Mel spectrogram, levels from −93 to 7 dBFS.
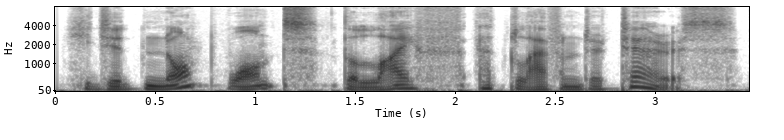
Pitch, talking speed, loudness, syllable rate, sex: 100 Hz, 155 wpm, -19 LUFS, 4.1 syllables/s, male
